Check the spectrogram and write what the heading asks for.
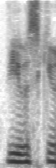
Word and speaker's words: View Askew: I don't think I'm saying that right. View Askew universe.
